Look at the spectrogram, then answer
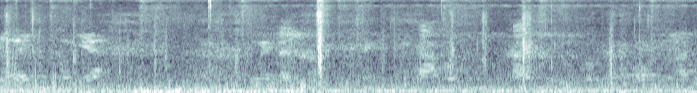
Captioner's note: footsteps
